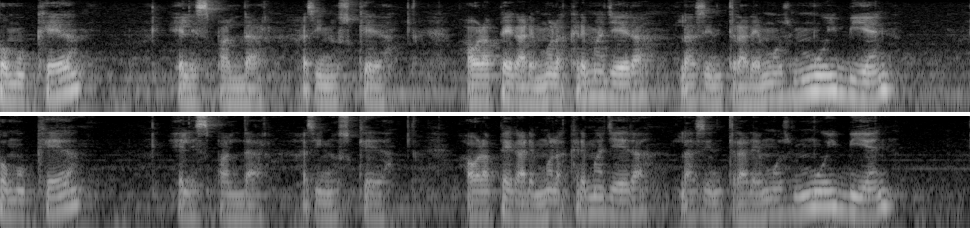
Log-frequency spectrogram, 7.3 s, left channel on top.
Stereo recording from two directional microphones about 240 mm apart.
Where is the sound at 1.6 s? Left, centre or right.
Right.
